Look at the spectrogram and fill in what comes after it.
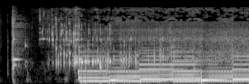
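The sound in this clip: A Cusqueña beer bottle is opened and poured: a sharp pop, then a short fizzy gurgle of liquid, followed by steady musical tones that ring over the pouring.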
